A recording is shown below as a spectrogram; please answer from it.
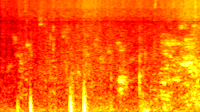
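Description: A few faint, short taps and clicks, like handling noise, over a quiet room.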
